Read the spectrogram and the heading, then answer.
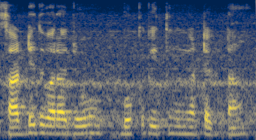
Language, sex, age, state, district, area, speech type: Punjabi, male, 18-30, Punjab, Muktsar, rural, spontaneous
